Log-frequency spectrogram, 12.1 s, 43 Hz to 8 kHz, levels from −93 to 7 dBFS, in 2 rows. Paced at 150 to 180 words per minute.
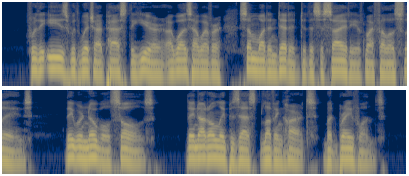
Yes: average, 175 wpm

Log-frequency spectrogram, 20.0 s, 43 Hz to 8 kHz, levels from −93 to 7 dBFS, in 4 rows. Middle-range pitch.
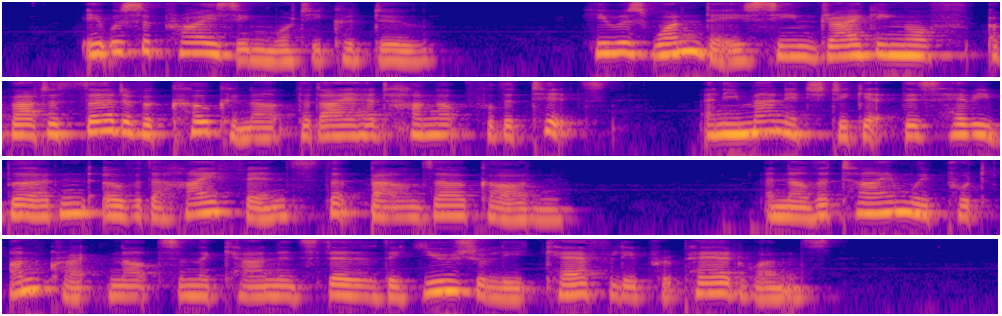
Yes: medium, 180 Hz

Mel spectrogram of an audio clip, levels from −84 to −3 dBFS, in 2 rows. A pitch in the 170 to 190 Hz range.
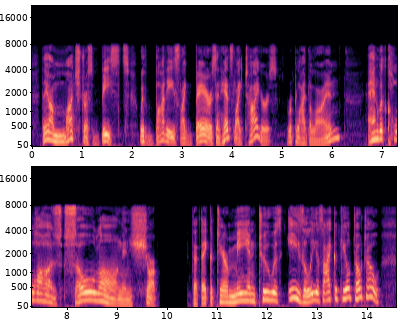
No: medium, 145 Hz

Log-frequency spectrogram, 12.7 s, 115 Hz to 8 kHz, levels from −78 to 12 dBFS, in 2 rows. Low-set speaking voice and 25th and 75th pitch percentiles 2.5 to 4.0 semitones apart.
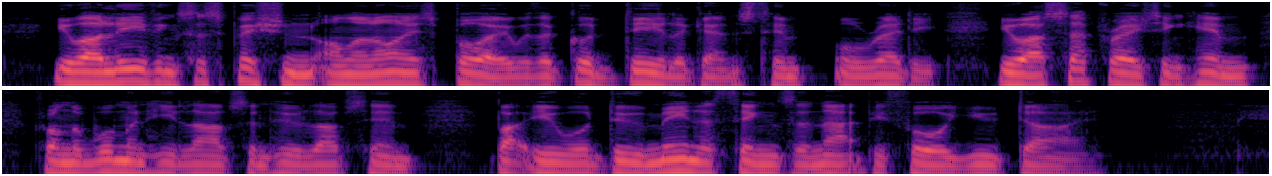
Yes: low, 105 Hz; average, 3.2 semitones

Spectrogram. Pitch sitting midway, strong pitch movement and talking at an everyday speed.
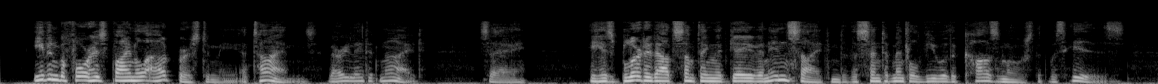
Yes: medium, 145 Hz; wide, 5.9 semitones; average, 170 wpm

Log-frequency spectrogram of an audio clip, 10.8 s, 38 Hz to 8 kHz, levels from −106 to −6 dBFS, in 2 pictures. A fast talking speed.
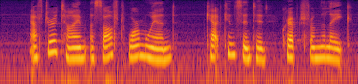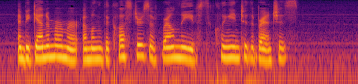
No: average, 150 wpm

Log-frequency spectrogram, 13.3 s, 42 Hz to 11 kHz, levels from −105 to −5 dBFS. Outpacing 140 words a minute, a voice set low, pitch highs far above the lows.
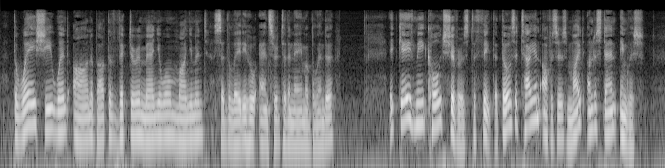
Yes: average, 155 wpm; low, 120 Hz; wide, 5.9 semitones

